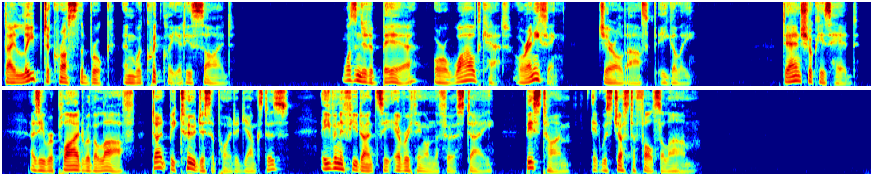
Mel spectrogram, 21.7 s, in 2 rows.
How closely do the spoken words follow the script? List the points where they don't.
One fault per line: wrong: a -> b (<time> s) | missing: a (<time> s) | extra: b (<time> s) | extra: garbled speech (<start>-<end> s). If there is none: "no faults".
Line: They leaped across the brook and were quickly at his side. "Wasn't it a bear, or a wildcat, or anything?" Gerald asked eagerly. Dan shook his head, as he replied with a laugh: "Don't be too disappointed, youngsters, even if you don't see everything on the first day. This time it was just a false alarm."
no faults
